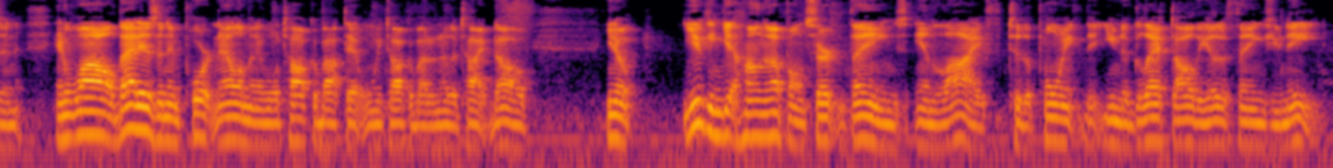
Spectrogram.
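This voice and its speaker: A man hosting a hobby video series, talking informally to viewers in a folksy, plain-spoken, rambling way. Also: fairly low pitch. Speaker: host of a beagle hunting video series. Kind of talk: informal explanatory monologue to viewers.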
